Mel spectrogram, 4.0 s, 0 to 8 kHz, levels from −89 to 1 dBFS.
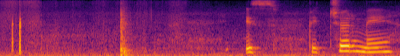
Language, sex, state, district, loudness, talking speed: Hindi, female, Rajasthan, Jaipur, -19 LUFS, 45 wpm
